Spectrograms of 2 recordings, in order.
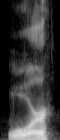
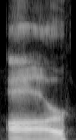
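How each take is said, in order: First: The vowel is a short oh sound. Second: The vowel is an open ah sound. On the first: The speaker calls it right. "this is a short O" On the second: The speaker calls it wrong. "not are"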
